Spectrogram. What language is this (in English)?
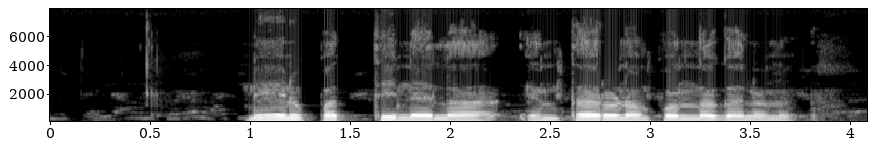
Telugu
